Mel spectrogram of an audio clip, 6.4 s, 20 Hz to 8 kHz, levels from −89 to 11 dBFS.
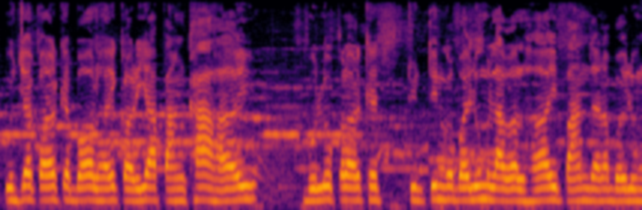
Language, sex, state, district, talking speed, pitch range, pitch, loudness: Bajjika, male, Bihar, Vaishali, 185 wpm, 165-180 Hz, 170 Hz, -13 LUFS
